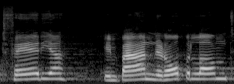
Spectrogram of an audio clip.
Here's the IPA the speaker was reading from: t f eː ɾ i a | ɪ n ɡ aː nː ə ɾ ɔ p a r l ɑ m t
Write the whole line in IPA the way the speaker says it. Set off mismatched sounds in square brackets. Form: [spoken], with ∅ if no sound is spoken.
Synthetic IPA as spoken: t f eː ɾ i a | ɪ n [b] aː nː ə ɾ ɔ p [ə] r l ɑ [n] t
